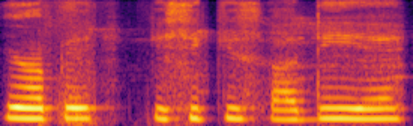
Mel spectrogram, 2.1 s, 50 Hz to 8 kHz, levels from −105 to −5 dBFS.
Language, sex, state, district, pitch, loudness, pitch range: Hindi, female, Uttar Pradesh, Shamli, 240 Hz, -17 LUFS, 235-245 Hz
